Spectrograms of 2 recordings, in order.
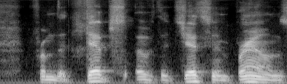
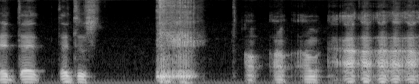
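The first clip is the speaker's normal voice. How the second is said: stuttering, quieter, slower; 4 dB quieter than usual. Reacting to the Chicago Bears letting a player walk: stuttering. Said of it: "I'm stuttering because I don't know what to".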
